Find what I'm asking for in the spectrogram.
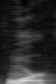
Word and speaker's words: were: Y este es uno, were. Were. ¿Dónde estabas? Where were you? Where were you? Así sería. So, esa es la primera palabra, el pasado verbo to be. Ya nunca más digáis where, vais a decir were.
